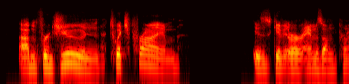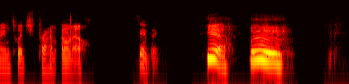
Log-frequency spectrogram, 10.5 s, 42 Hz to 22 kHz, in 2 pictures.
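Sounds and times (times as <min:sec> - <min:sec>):
speech: 0:00.3 - 0:02.8, 0:03.8 - 0:06.6, 0:07.3 - 0:07.7, 0:08.3 - 0:09.6
person yawning: 0:08.4 - 0:09.7.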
